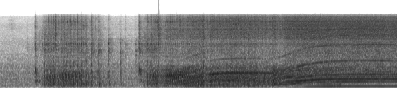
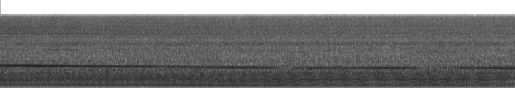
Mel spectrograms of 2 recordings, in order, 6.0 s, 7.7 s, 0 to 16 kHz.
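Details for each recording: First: Poulan Pro PR46BT backpack blower before carburetor adjustment: two-stroke surges unevenly near idle, tries to stall, and bogs without throttling up when given gas; carburetor needs adjusting. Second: Poulan Pro PR46BT backpack blower with an old carburetor, after adjusting to stop bogging and turning the idle speed up: steady even two-stroke buzz at constant pitch, idling and running smoothly.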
